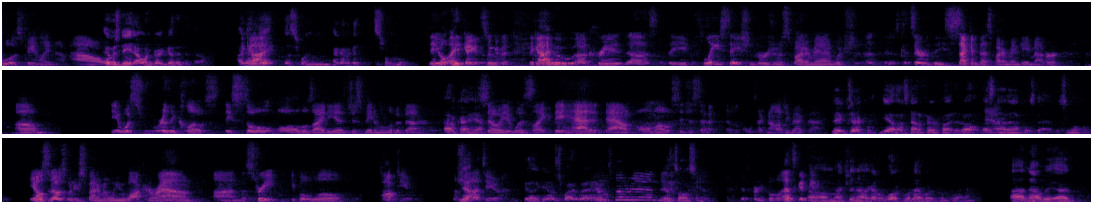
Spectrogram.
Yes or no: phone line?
no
